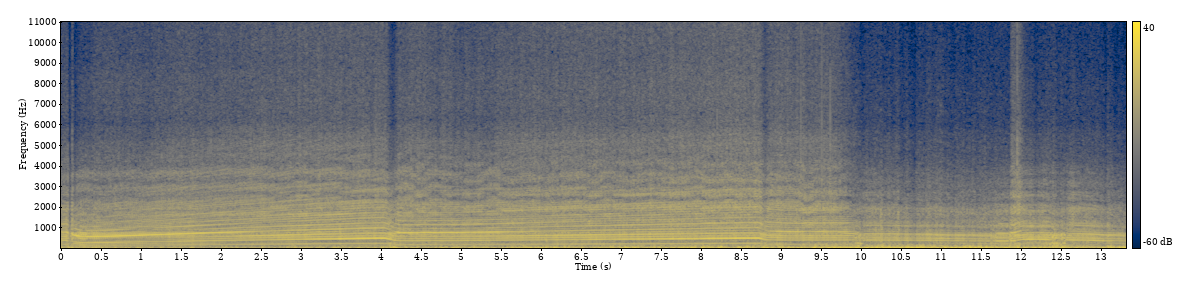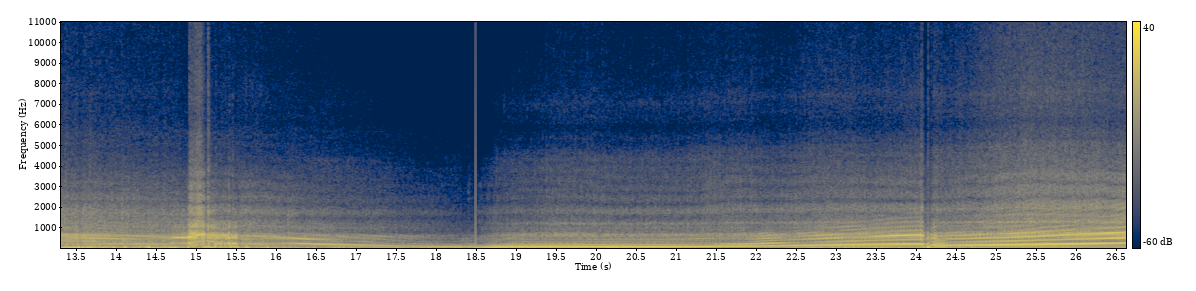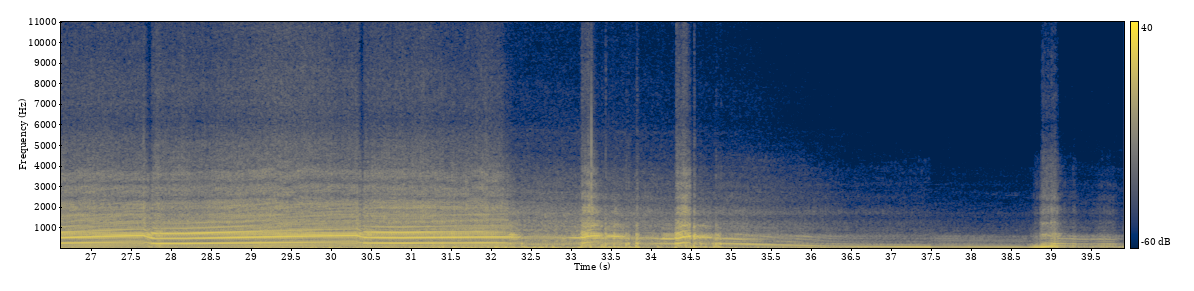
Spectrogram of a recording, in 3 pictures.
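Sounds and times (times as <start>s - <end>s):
car engine accelerating: 0.0s - 39.9s.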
